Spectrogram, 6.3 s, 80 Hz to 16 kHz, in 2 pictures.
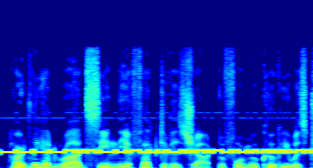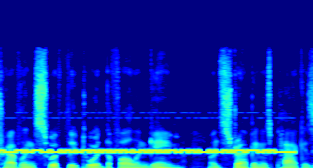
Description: RTTY (45.45 baud, 170 Hz shift), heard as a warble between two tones, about 1700 Hz centre, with speech in English. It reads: KOQVR OBWRY VHOKP DLUDZ KUETL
